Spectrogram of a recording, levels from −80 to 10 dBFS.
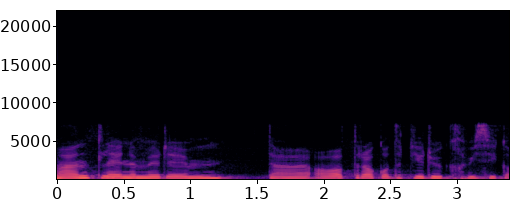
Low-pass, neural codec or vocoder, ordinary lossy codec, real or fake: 7.2 kHz; none; none; real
